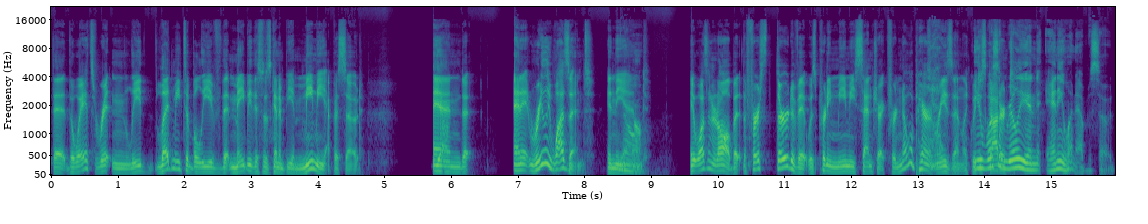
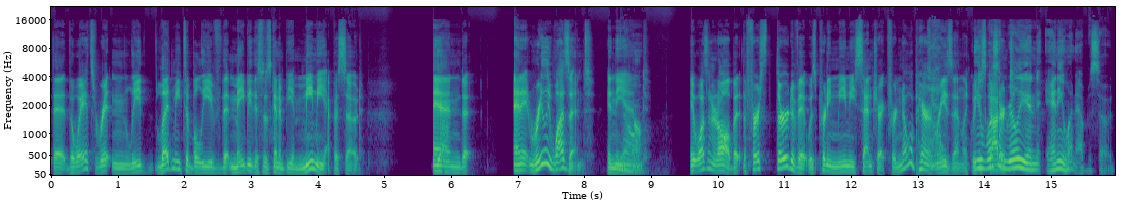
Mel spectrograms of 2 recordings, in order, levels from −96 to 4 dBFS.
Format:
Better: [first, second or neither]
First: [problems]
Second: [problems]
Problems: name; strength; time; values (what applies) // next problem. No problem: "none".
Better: neither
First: none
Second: none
